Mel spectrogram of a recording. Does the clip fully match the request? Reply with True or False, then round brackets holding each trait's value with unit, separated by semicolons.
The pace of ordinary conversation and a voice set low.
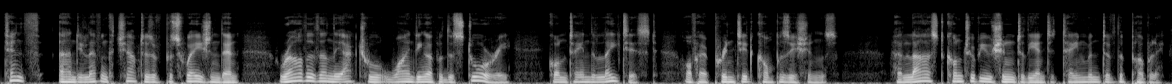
True (170 wpm; 115 Hz)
